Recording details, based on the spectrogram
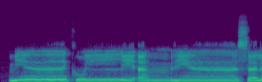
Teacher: Burada vasıl yaparsak ra ince aynı zamanda ihfa yapıyoruz.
